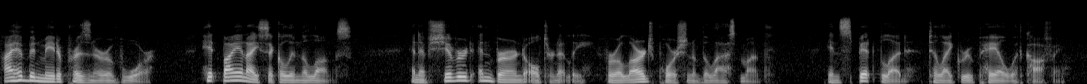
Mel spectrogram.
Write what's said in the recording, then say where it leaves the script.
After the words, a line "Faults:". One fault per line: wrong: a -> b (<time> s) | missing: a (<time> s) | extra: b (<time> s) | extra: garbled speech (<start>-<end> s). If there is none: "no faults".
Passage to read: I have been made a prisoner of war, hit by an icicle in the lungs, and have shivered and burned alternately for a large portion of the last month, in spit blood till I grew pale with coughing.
I have been made a prisoner of war, hit by an icicle in the lungs, and have shivered and burned alternately for a large portion of the last month, in spit blood till I grew pale with coughing.
Faults:
no faults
